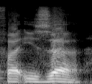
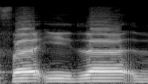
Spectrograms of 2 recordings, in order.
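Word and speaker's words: فإذا: ada Mad thi'i kemudian harus hati-hati dalam pelafalan dalzal jangan terbaca faizza jangan terbaca dengan bacaan dza tapi dia faidza dza kemudian Hum ada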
